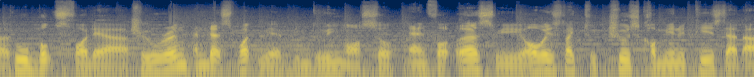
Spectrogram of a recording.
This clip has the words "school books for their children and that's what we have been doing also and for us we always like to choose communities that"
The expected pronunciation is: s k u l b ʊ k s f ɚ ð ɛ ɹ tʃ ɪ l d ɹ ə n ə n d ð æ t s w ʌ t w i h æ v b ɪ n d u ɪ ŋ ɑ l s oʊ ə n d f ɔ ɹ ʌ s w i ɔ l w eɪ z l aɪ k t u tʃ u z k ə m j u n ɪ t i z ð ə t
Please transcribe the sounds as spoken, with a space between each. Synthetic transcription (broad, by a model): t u b ʊ k s f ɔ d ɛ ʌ tʃ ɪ l d ɹ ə n ə n d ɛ t s w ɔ t w i h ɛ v b ɪ n d u ɪ ŋ ɑ l s oʊ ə n f ɔ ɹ ʌ s w i ɔ l w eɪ s l aɪ k t u tʃ u s k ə m j u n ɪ t i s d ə t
